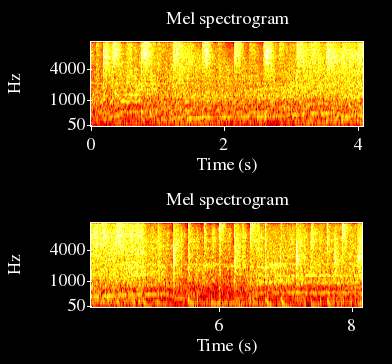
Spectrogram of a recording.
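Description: Motorcycle engine revving and drifting in the racing game DriveClub Bikes, a steady loud engine drone with a rising and falling pitch, tire noise and occasional scrapes, continuous throughout.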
